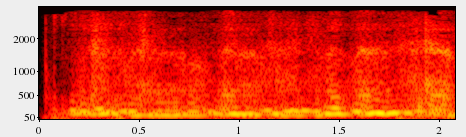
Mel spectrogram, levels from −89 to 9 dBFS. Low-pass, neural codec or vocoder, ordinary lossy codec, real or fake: 3.6 kHz; codec, 16 kHz, 0.5 kbps, FreqCodec, smaller model; MP3, 16 kbps; fake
